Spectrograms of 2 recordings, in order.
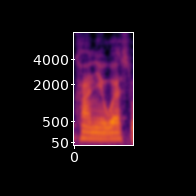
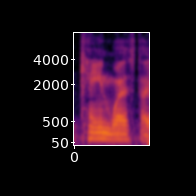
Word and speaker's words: Kanye: and I had no idea who Kanye West was. I used to say Kane West. I used to pronounce it right.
